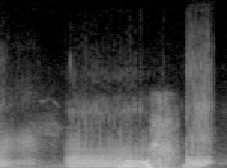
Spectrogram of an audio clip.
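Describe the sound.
A voice blows a wet, buzzing raspberry imitating a small, tight fart, a short sputtering burst that rises and wobbles in pitch before ending in a brief squeaky flourish.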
